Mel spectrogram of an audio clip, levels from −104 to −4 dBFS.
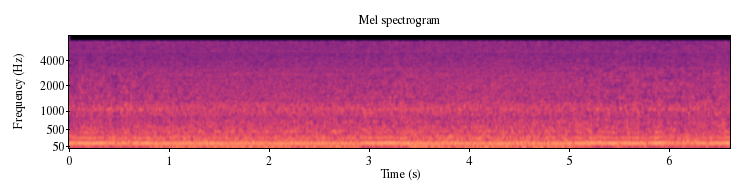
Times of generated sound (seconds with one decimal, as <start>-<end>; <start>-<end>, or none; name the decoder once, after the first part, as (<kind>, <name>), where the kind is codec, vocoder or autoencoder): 0.0-0.8 (vocoder, HiFi-GAN); 2.9-3.4; 5.0-6.6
